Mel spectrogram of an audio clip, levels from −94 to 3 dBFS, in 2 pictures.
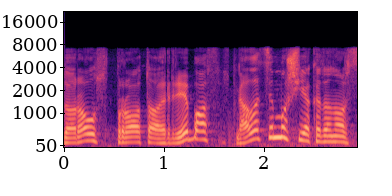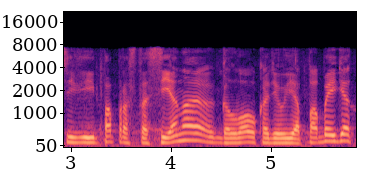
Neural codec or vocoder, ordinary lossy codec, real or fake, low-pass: none; Opus, 64 kbps; real; 7.2 kHz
